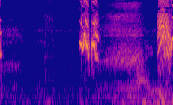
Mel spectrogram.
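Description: A red-cowled cardinal gives one short, sharp, high chirping call about a second in, with quick rises and falls in pitch.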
